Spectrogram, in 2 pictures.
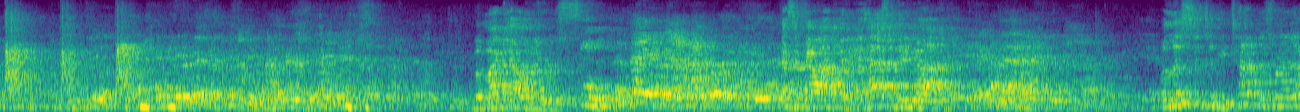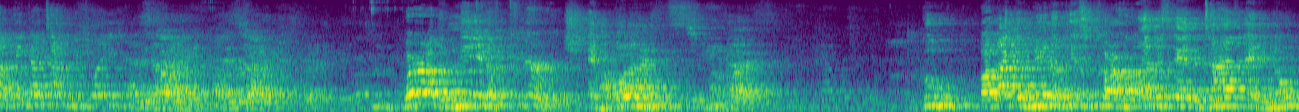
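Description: A man speaks with animation into a microphone, heard through loudspeakers in an echoing hall.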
